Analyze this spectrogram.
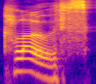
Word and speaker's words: clothes: it should be salmon next one is clothes this is a really difficult one to pronounce for a lot of different uh students should be clothes so the last part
